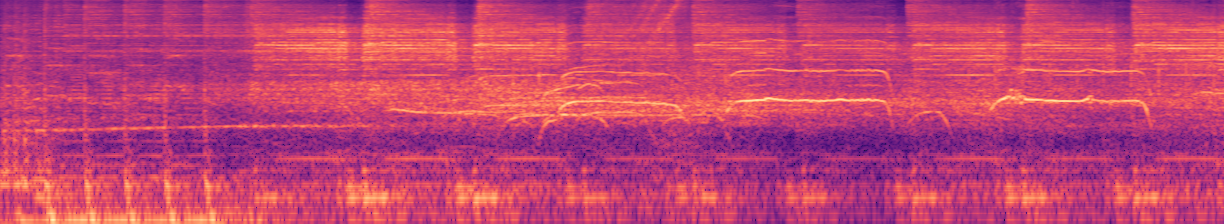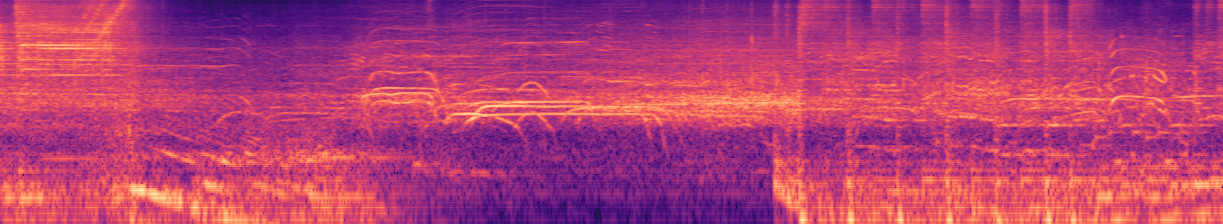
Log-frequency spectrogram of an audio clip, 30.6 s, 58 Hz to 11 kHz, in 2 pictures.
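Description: Loud live concert music from an arena PA, with a steady heavy beat and fans whooping and screaming over it. About 17 seconds in, a rising sweep leads into a stretch with no bass, and the beat comes back about 25 seconds in.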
